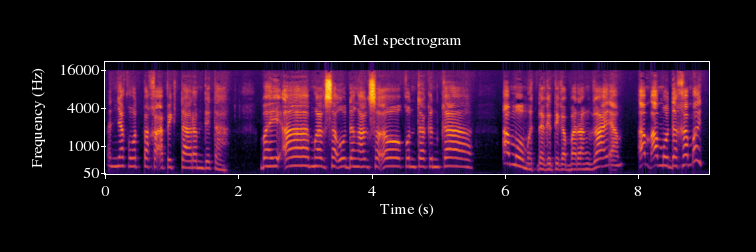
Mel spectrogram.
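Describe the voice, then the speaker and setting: Actress as a scolding Ilocano village wife. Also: female voice, sits high, normal speed, sharp tone, no room sound, studio quality. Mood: exasperated. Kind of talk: Ilocano radio comedy drama acting.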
